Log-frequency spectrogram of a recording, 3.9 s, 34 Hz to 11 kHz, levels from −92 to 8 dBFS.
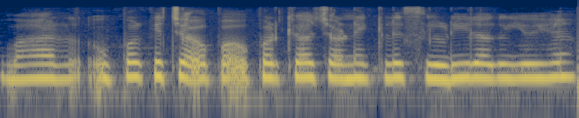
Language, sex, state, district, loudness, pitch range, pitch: Hindi, female, Bihar, West Champaran, -15 LUFS, 240-255 Hz, 245 Hz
